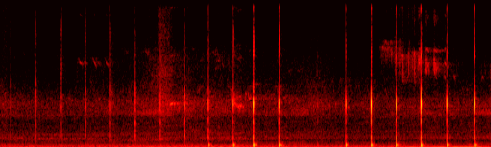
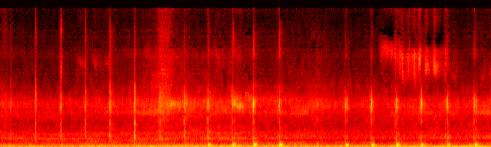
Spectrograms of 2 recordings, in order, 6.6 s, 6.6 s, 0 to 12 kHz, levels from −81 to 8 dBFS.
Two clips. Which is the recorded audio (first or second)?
first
